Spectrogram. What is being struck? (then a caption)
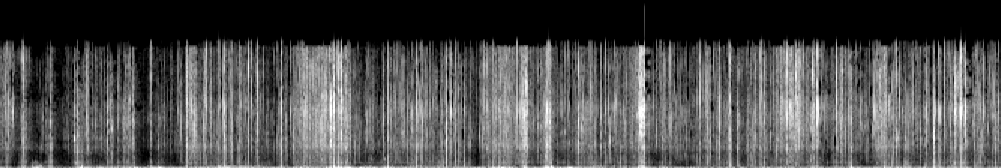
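Ball covered in glass bugle beads. A gold bugle-bead covered ball, held in both hands behind the microphone, is scratched and squeezed with long nails. The result is a dense stream of bright, crackling and crinkling clicks with quick rasping bursts and a low rumble from handling.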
